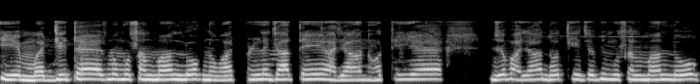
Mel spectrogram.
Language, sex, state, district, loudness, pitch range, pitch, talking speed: Hindi, male, Uttar Pradesh, Muzaffarnagar, -11 LUFS, 220-235 Hz, 225 Hz, 190 wpm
